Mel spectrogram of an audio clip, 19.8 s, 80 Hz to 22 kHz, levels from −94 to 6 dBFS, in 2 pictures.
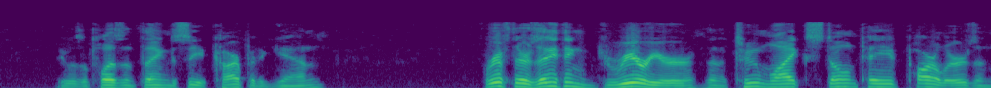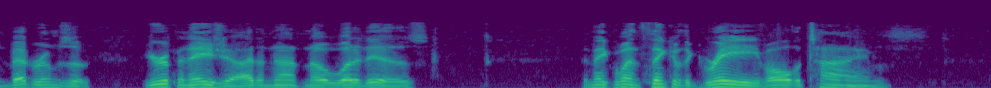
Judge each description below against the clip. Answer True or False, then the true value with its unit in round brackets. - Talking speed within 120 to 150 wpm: True (145 wpm)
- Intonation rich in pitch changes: False (4.2 semitones)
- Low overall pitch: True (115 Hz)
